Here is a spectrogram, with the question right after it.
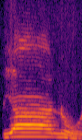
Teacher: la I es una vocal cerrada y la A es una vocal abierta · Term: vocal cerrada más abierta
